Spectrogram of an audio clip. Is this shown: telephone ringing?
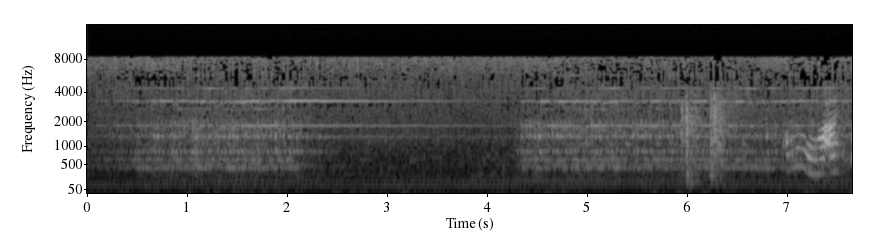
yes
